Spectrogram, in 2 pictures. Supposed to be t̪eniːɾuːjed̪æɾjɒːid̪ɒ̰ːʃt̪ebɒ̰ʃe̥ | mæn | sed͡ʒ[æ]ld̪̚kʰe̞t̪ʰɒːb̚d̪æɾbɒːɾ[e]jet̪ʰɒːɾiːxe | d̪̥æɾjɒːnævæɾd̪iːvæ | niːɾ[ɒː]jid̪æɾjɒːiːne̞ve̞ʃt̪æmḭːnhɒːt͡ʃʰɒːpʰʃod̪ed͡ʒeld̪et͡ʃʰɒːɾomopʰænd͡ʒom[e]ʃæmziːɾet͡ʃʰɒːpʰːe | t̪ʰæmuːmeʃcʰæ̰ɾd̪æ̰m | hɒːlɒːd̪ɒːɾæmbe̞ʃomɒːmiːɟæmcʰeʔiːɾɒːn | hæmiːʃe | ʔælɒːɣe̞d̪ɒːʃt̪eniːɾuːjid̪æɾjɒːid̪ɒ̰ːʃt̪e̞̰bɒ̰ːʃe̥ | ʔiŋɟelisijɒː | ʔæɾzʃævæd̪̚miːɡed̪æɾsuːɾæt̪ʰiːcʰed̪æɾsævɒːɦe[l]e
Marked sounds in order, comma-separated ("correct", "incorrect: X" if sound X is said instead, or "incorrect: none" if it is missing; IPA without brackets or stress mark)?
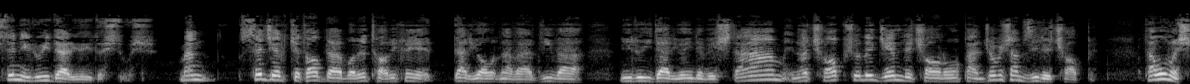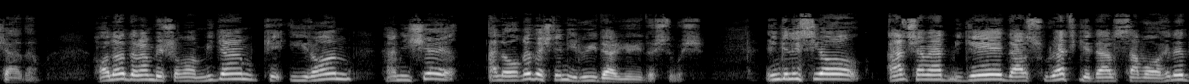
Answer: incorrect: e, correct, incorrect: uː, correct, correct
